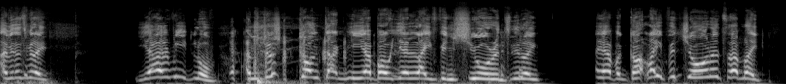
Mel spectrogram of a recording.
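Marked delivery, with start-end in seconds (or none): 1.3-5.1 put-on Geordie accent, patter-style delivery. Retelling prank phone calls made with a coworker, doing a put-on Geordie accent.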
